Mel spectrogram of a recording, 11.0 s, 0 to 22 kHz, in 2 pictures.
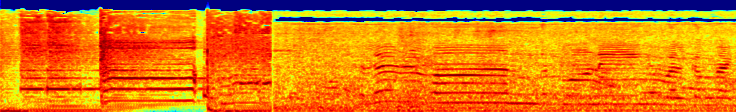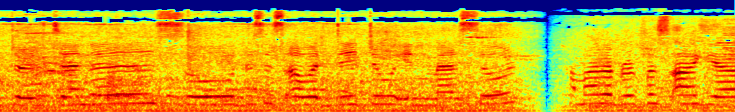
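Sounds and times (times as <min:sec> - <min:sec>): road traffic rumble: 0:02.0 - 0:11.0
woman speaking: 0:02.7 - 0:11.0.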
